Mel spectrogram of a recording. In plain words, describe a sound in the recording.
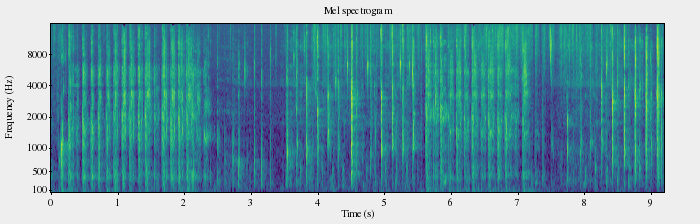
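Fingers tap and rustle very close to the microphone.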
